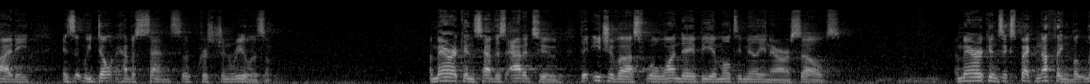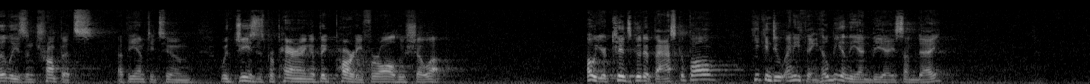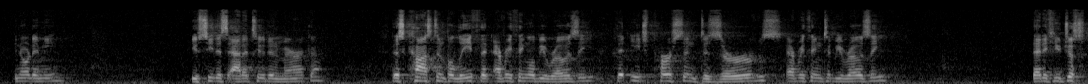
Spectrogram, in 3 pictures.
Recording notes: at First Congregational Church of Houston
